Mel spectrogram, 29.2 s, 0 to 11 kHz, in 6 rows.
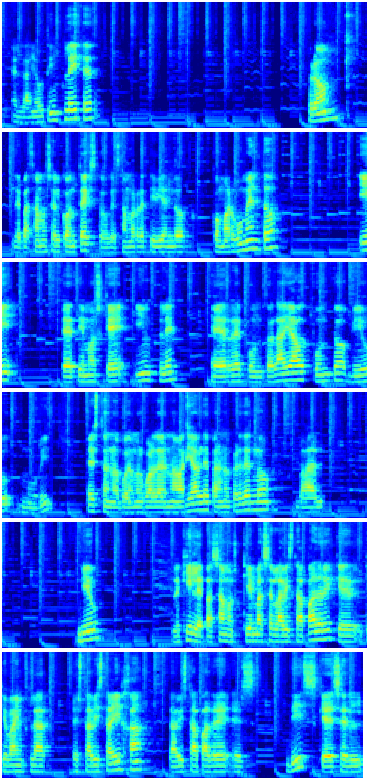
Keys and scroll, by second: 2.3 Return, 11.8 Return, 21.2 Escape, 26.4 Return.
